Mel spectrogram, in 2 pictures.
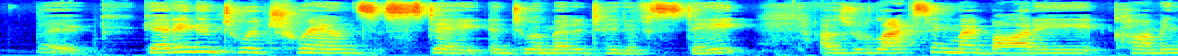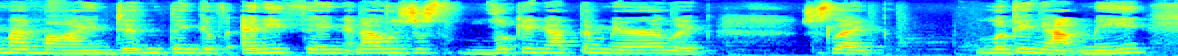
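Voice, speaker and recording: Music plays behind a woman's fairly high voice. She speaks at a moderate pace. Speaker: spiritual vlogger and coach. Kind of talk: casual monologue vlog. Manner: animated; halting, stuttering.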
